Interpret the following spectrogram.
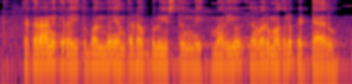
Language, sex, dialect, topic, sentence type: Telugu, male, Utterandhra, agriculture, question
